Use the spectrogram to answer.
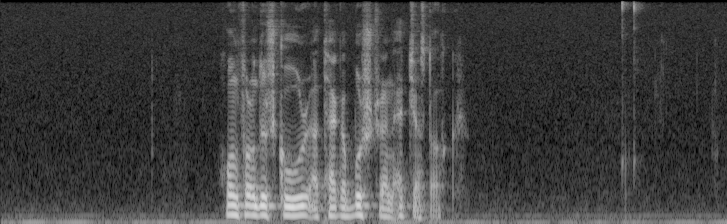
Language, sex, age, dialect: Faroese, male, 15-35, Suðurstreymoy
